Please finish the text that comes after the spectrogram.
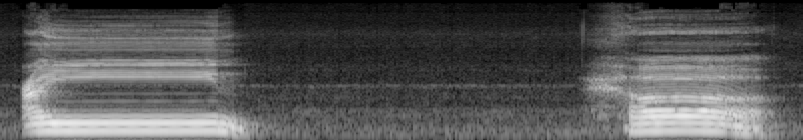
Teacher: ये जो हरूफ हैं ये हलक का जो दरमियानी हिस्सा है वहाँ से अदा होते हैं, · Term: आइन और हा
